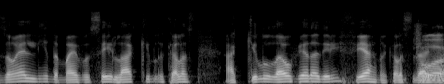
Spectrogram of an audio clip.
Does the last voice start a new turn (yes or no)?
yes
